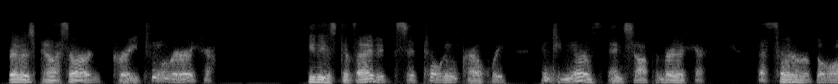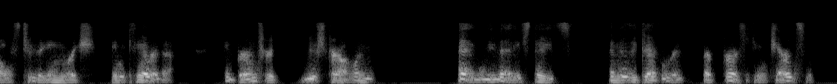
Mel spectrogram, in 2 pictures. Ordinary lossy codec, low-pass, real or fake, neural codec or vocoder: Opus, 16 kbps; 7.2 kHz; fake; codec, 16 kHz, 0.5 kbps, FreqCodec, smaller model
